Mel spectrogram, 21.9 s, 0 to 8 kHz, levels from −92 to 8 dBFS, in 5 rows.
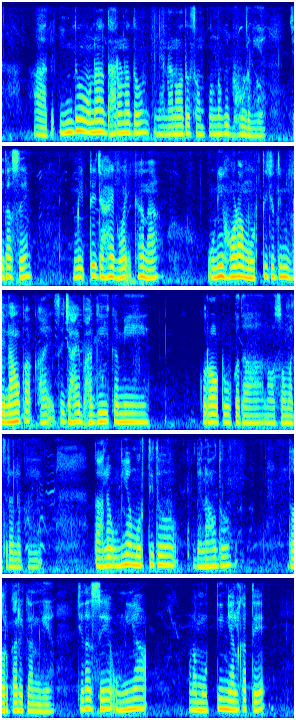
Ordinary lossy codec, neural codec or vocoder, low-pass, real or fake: none; none; 7.2 kHz; real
